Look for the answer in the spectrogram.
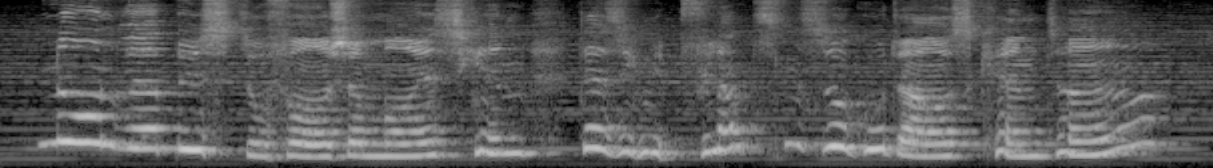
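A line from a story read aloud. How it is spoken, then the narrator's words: Croaked. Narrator (German): krächzte Herr Graukopf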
